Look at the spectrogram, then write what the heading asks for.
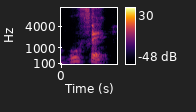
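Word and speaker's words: buffet: আমি তোমাদেরকে আবার শেষের ক্ষেত্রে দেখাইছিলাম বুফে, শেষে টির কোনো উচ্চারণ নাই, ঠিক আছে?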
